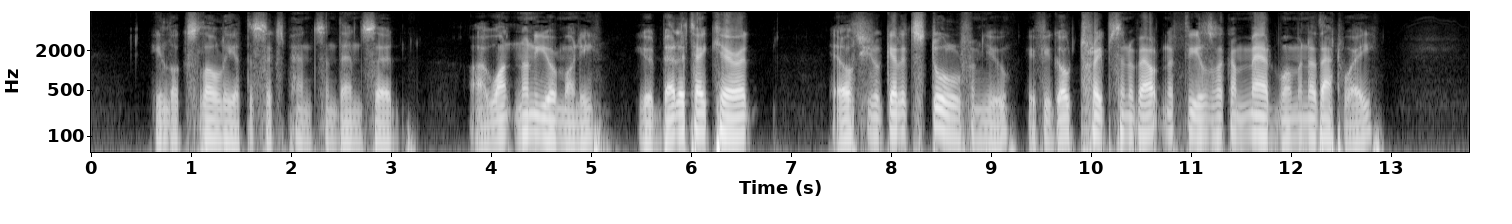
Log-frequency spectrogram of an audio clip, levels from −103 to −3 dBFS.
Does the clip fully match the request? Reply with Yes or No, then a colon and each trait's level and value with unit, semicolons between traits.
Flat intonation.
No: average, 3.8 semitones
